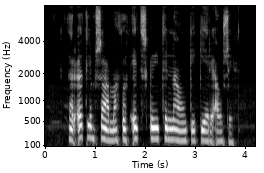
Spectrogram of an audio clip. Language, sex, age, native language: Icelandic, female, 30-39, Icelandic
